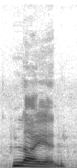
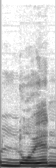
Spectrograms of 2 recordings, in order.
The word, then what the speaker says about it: lion: देखो, सबसे पहले तो इसको लोयन नहीं बोलते, इसको बोलते हैं लायन। आप जो है वो गूगल पे जाके भी सर्च कर सकते हैं, इसकी प्रोनाउंसिएशन क्या होगी, वो है लायन।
